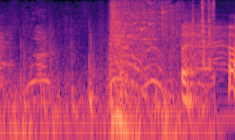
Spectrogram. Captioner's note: men yelling; glass breaking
